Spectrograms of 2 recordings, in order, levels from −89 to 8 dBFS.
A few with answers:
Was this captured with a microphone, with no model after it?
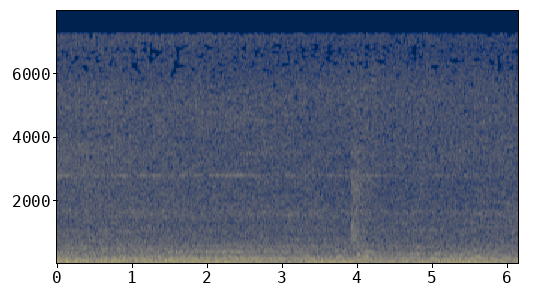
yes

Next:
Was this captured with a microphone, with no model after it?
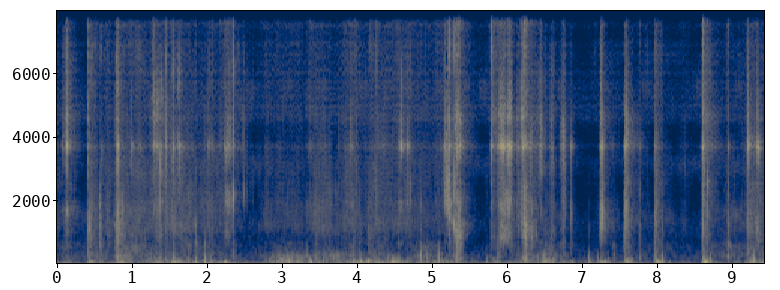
no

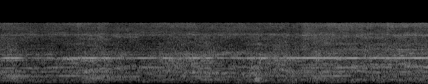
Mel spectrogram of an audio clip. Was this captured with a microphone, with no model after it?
no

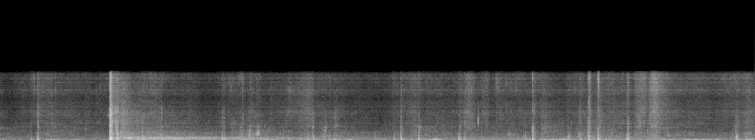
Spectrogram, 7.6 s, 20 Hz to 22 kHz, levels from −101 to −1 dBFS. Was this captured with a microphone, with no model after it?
no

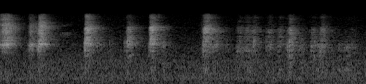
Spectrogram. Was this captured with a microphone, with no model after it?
yes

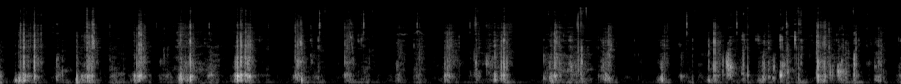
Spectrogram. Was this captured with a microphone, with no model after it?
yes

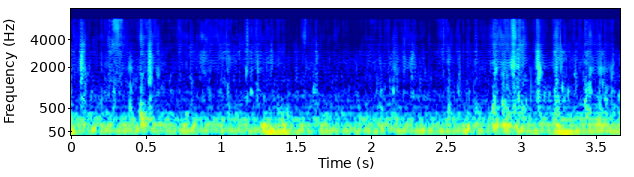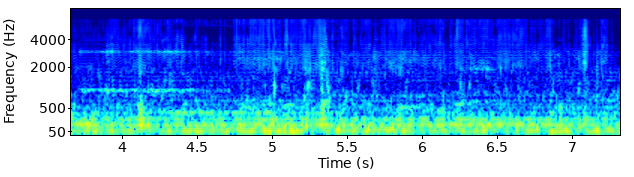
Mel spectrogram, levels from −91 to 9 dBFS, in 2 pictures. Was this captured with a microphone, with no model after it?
no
